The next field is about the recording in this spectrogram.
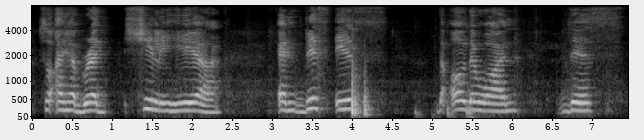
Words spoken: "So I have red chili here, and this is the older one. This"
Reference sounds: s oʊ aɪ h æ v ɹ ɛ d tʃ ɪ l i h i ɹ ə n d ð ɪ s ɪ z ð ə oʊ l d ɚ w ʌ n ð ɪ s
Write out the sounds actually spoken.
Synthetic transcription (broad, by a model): s oʊ aɪ h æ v ɹ ɛ d ʃ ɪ l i h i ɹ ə n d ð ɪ s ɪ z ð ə oʊ l d ɚ w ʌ n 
